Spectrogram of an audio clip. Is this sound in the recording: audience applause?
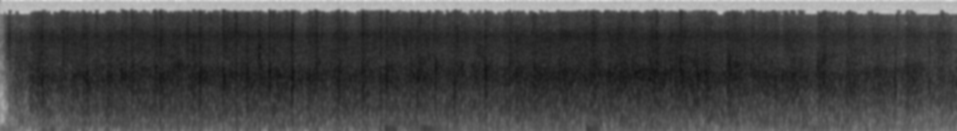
yes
